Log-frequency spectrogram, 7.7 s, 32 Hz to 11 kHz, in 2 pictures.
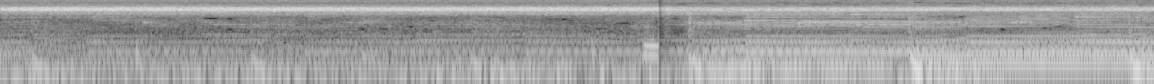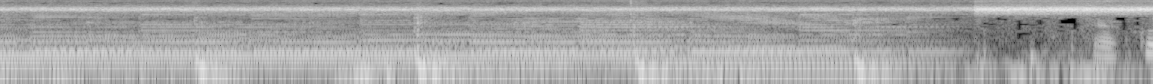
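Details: Crickets in dense forest around the monastery at Lava, Kalimpong, around 11 am on a cloudy day; a continuous high steady trill runs throughout over lower rhythmic tonal sounds, with a burst of noise near the end.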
